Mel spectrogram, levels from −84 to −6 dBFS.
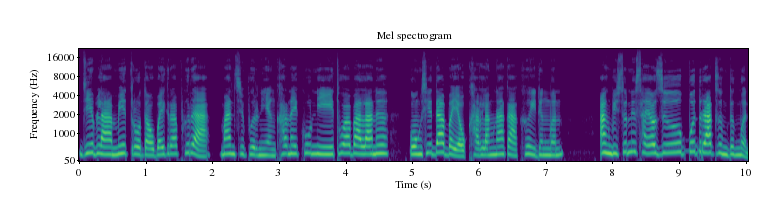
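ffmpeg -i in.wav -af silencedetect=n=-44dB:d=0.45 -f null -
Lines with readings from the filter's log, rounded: silence_start: 7.25
silence_end: 7.82 | silence_duration: 0.57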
